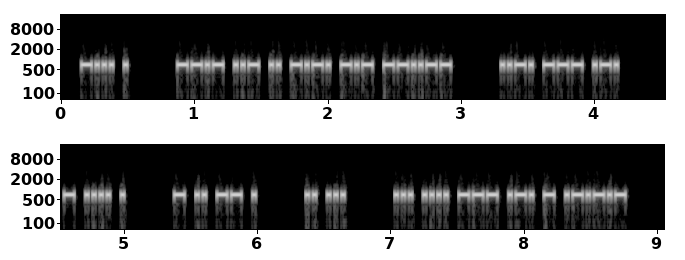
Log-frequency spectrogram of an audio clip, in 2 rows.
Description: Morse code, heard as a keyed tone, about 47 wpm, 700 Hz. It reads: BE QUICK, FOR THE TIME IS SHORT.
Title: 2x Word-Spacing - Sentences from Top 500 Words - 45wpm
